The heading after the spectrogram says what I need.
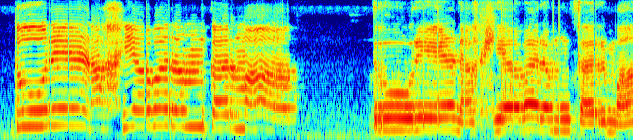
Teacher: బయటికి వదిలితేనే హ కరెక్ట్ గా వినిపిస్తుంది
